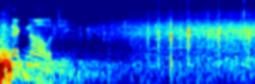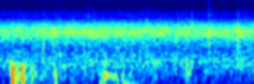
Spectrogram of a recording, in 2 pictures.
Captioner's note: applause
